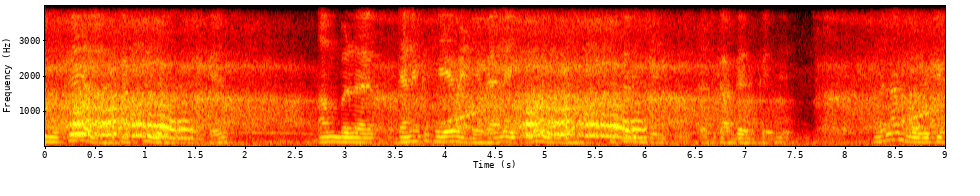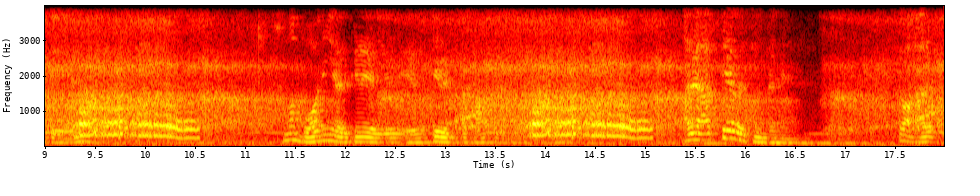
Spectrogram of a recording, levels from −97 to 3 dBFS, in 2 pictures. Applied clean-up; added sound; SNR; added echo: none; Breathing; -3 dB; none.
